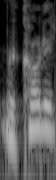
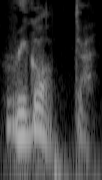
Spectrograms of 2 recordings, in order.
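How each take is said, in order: First: The middle consonant is a k sound. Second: The middle consonant is a g sound. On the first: It is read phonetically from the spelling. The speaker calls it wrong. "They say ricotta cheese, right? Ricotta cheese, they say" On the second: It follows the heritage pronunciation. The speaker calls it right. "But it's rigotta"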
